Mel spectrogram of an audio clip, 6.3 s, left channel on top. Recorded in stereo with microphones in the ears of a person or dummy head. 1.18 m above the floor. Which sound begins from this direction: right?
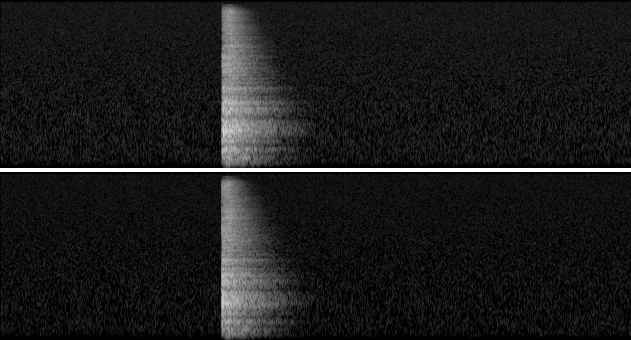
A drawer, at 2.2 s.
